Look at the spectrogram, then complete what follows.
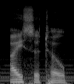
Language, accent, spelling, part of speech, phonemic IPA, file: English, US, isotope, noun, /ˈaɪ.sə.toʊp/, En-us-isotope.ogg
